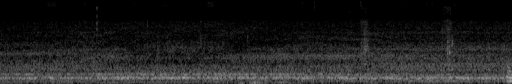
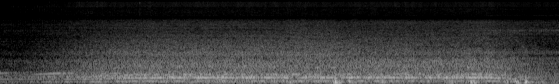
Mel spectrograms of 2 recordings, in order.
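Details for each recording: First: Small Carry Cool window air conditioner running with a calm, steady low hum and even fan noise, no rattles or knocks; unit running normally. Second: Air conditioner fan motor after being oiled: it winds up slowly into a steady hum with occasional knocks. The fan still drags on a stiff bearing, so the plan is to leave it overnight and add more oil.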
